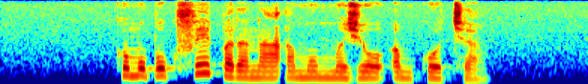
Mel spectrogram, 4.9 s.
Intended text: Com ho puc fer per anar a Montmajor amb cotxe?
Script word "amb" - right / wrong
right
